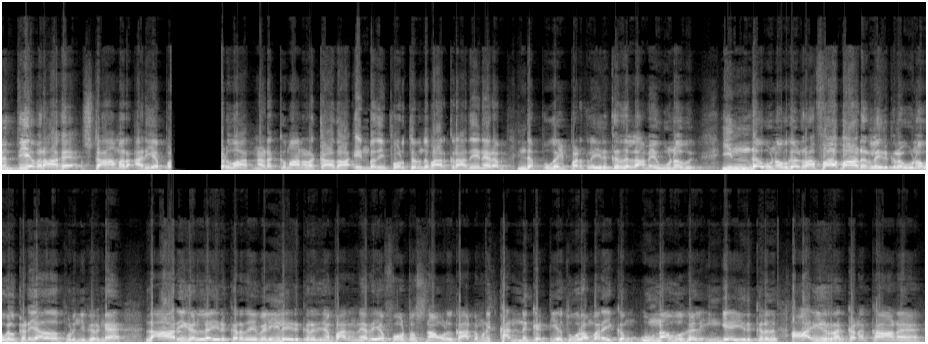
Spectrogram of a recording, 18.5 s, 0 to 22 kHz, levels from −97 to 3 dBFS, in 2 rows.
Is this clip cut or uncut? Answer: cut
